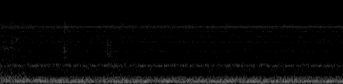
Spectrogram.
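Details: Lennox steam boiler on a no-heat call, fired after a rigged replacement transformer and with a bad vent damper found: quiet, steady low rumble with soft even roar, no pulsing or banging; burner firing cleanly.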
